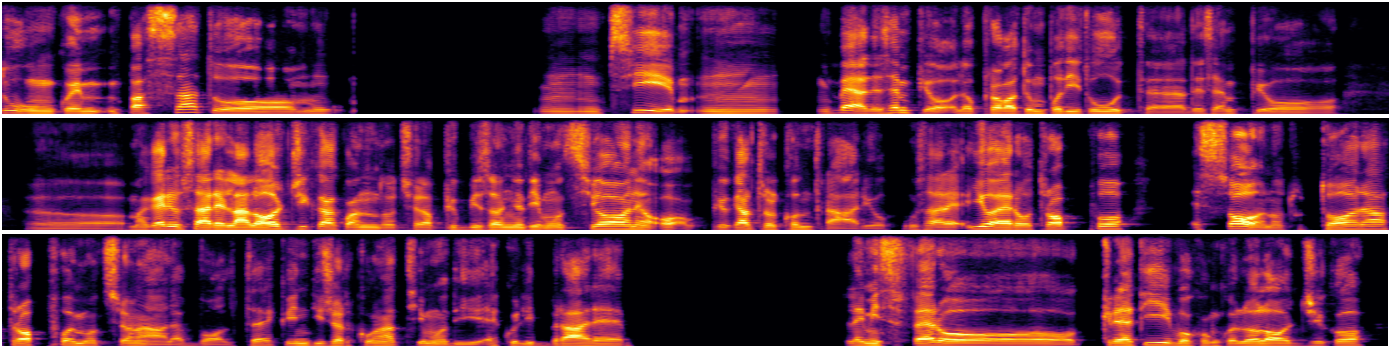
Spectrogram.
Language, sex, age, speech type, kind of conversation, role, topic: Italian, male, 25-29, conversation, podcast, guest, Come riconosci quando sei in stallo decisionale?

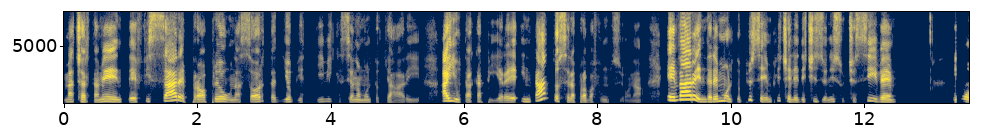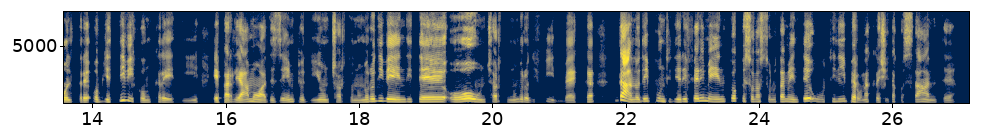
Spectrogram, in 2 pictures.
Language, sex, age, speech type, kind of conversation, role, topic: Italian, female, 35-39, read, expert-assistant, expert, Come può una piccola azienda alimentare crescere in modo sicuro?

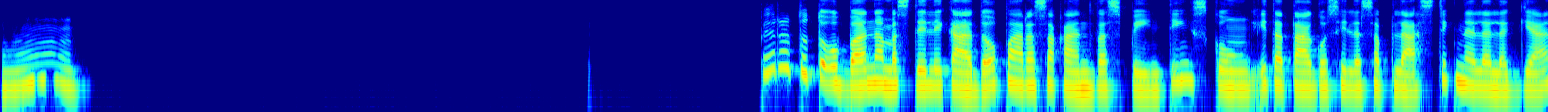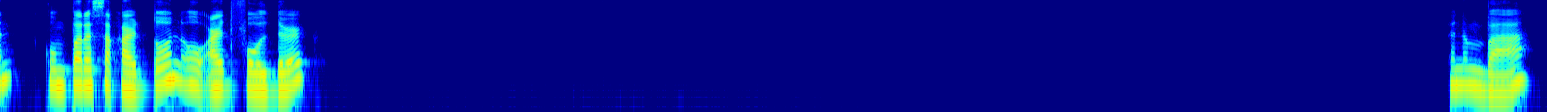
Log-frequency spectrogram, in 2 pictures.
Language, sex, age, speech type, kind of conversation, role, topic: Filipino, female, 35-39, read, expert-assistant, asker, Ano ang mga karaniwang sanhi ng pag-yellow ng canvas paintings paglipas ng panahon, at paano ito maiiwasan?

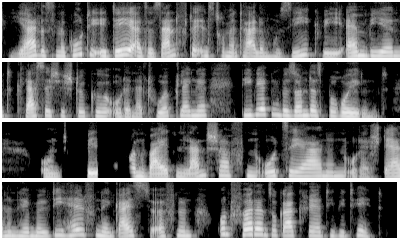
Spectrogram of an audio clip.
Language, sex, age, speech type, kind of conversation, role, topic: German, female, 40-44, read, expert-assistant, expert, Wie kann der Blick in den Kosmos helfen, mit persönlichen Herausforderungen umzugehen?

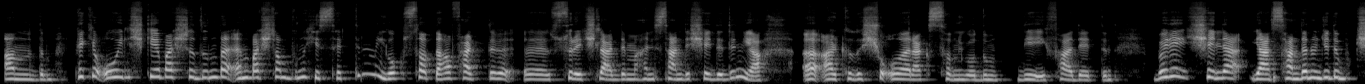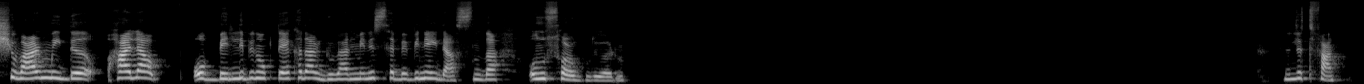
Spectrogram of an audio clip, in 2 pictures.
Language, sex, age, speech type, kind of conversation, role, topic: Turkish, female, 30-34, conversation, podcast, host, İlişkide güven senin için ne anlama geliyor?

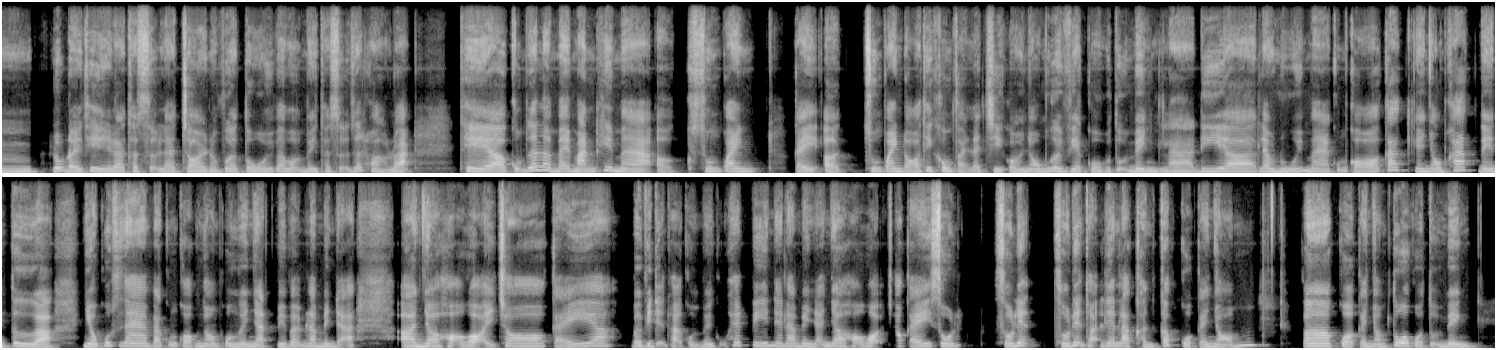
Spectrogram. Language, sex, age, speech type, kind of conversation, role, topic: Vietnamese, female, 25-29, conversation, podcast, guest, Bạn có thể kể về một lần bạn bị lạc khi đi du lịch không?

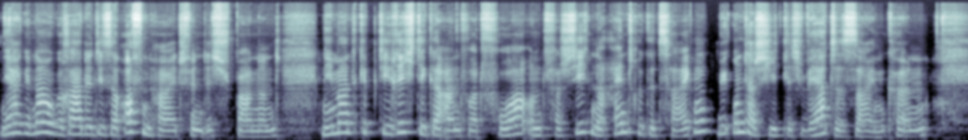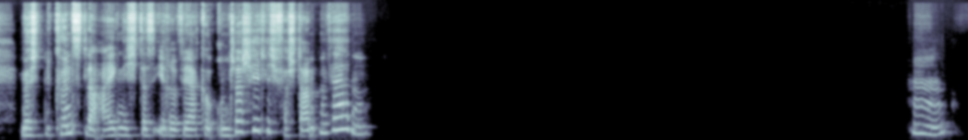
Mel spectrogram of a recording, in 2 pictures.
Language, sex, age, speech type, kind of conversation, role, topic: German, female, 40-44, read, expert-assistant, asker, Warum wirkt Kunst auf jeden Menschen unterschiedlich?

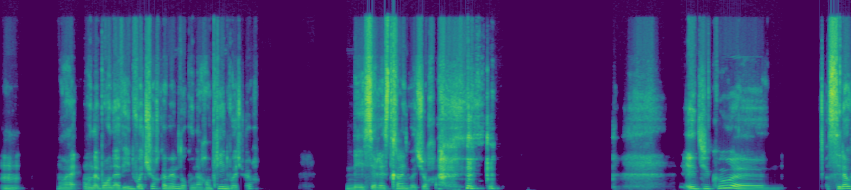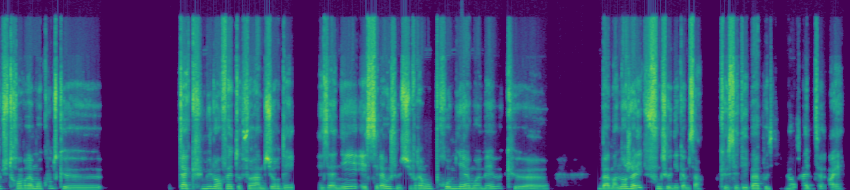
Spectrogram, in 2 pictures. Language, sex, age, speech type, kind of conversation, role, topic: French, female, 30-34, conversation, podcast, guest, Quels conseils donneriez-vous pour désencombrer sans céder au consumérisme ?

